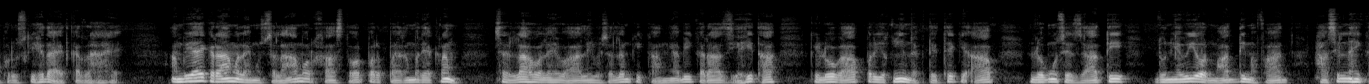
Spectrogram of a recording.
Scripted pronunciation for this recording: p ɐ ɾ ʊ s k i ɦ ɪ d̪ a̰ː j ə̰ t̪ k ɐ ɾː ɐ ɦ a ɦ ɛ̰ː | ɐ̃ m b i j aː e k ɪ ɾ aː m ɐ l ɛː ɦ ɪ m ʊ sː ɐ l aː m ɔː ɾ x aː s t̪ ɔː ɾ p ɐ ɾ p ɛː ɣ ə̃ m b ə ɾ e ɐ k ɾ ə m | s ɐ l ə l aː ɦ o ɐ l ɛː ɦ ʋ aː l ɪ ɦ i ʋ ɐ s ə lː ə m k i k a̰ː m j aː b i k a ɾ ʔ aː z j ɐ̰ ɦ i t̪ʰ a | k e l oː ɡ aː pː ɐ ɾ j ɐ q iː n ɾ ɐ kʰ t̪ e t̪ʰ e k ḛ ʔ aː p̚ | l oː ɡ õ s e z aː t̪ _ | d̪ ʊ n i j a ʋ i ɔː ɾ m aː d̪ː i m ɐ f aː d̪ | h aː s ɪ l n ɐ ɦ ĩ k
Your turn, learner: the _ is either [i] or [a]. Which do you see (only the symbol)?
i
